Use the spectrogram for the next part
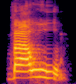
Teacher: então a gente percebe que as vogais se separam na hora de pronunciar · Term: hiatos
